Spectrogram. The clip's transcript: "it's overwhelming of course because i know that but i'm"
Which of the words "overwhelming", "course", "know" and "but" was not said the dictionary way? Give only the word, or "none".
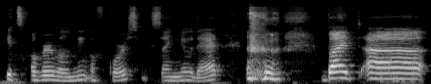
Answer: none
